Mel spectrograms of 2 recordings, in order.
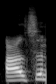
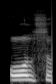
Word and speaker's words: also: Word आल्सो नहीं है, ऑल्सो है, ऑल्सो।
